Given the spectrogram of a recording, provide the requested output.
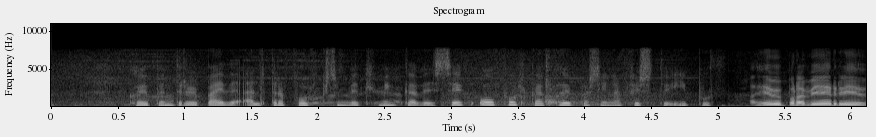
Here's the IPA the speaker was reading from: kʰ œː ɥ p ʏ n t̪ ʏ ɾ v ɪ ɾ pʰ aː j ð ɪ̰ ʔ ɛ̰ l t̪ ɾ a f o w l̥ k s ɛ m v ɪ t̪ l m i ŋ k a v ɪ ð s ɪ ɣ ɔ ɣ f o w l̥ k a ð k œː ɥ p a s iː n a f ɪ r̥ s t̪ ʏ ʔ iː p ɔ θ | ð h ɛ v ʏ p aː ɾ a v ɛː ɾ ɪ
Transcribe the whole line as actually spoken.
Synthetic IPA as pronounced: kʰ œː ɥ p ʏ n t̪ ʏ ɾ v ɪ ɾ p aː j ð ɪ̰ ʔ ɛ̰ l t̪ ɾ a f o w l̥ k s ɛ m v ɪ t̪ l m i ŋ k a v ɪ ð s ɪ ɣ ɔ ɣ f o w l̥ k a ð kʰ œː ɥ p a s iː n a f ɪ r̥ s t̪ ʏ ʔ iː p u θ | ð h ɛ v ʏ p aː ɾ a v ɛː ɾ ɪ

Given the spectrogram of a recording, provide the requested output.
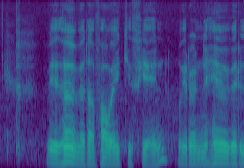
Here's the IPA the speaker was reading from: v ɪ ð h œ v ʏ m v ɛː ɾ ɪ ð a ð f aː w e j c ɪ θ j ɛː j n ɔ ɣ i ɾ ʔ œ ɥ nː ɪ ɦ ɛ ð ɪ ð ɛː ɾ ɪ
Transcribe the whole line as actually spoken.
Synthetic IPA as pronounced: v ɪ ð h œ v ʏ m v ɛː ɾ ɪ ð a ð f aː w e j c ɪ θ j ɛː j n ɔ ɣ i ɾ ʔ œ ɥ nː ɪ ɦ ɛ v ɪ v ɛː ɾ ɪ

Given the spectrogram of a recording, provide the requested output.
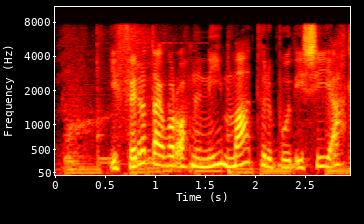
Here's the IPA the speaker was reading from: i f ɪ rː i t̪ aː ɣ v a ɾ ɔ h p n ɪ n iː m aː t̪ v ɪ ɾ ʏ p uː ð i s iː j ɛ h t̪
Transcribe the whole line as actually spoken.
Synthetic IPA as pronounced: i f ɪ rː a t̪ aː ɣ v a ɾ ɔ h p n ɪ n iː m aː t̪ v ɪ ɾ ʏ p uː ð i s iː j a h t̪

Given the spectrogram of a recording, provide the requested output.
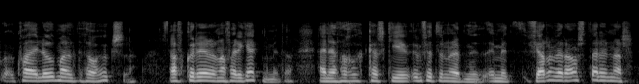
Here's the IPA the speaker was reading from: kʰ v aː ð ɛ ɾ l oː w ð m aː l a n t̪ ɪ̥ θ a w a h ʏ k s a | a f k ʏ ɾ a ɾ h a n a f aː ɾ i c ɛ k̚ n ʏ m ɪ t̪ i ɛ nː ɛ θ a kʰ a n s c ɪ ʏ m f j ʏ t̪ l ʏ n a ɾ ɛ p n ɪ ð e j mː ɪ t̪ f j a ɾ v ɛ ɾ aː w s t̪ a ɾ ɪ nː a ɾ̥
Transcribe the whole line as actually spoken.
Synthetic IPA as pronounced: kʰ v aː ð ɛ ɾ l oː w ð m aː l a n t̪ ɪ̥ θ a w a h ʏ k s a | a f k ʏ ɾ ɛ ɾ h a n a f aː ɾ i c ɛ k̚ n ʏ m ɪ t̪ a ɛ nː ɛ θ a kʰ a n s c ɪ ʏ m f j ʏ t̪ l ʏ n a ɾ ɛ p n ɪ ð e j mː ɪ t̪ f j a ɾ v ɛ ɾ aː w s t̪ a ɾ ɪ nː a ɾ̥

